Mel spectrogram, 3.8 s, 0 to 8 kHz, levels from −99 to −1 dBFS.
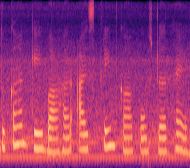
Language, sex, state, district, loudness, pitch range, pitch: Hindi, male, Madhya Pradesh, Katni, -20 LUFS, 200-260 Hz, 230 Hz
